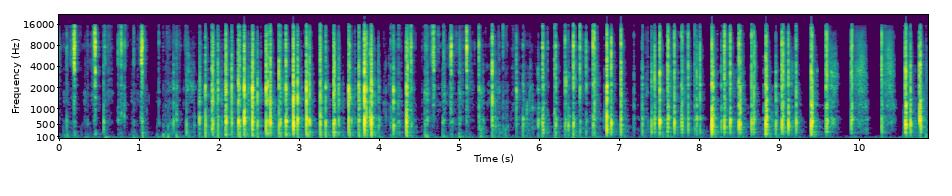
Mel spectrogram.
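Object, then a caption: Small cardboard box. Long nails rapidly tap and scratch the sides and end of a small cardboard kinesiology tape box held in the hands, its top flap possibly open. The result is a dense, fast run of short, dry, papery clicks with scraping between them, sounding hollow in the midrange with a bright edge and almost no ring.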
